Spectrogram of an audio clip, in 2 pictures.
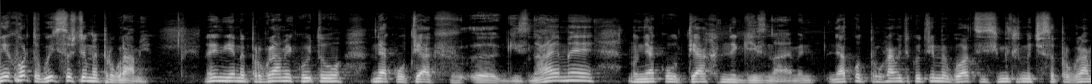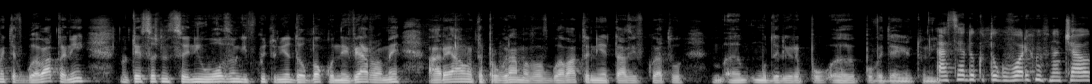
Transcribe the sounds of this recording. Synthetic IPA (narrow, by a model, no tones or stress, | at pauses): niɛxɔɾət̪əvɡʊit̪ʲisɤʃt̪ʊimɐmɛpɾoɡɾami | nɐliniɛɐmɛpɾoɡɾamikoit̪ʊnʲakojot̪ːʲaxɡiznaɛmɛnonʲakojot̪ːʲjaxnɛɡʲizna̰ɛmɛnʲakoijot̪̚pɾoɡɾamit̪ɛkʊit̪ʊimɐmɛvɡlˠɐvat̪ə̥sisimislimɛt͡ʃɛ̥səpɾoɡɾamit̪ɛvɡlˠɐvat̪əninot̪ɛfsɤʃnost̪səɛd̪nilˠɔzəŋɡifkʊit̪ʊniɛd̪ɐlˠbɔkʊnɛvʲjaɾvɐmɛɐɾɛalˠnət̪əpɾoɡɾaməvɐvɡlˠɐvat̪əniɛt̪azifkojat̪o | mod̪ɛliɾəpopovɛd̪ɛniɛt̪oniasɛɡad̪okɐt̪ɔɡovɔɾixmɛfnɐt͡ʃalˠo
